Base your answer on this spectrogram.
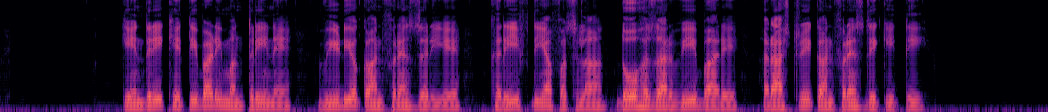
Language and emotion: Punjabi, neutral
